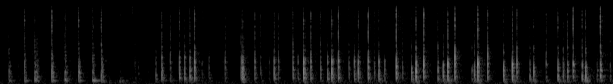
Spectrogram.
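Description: Fingers tap and scratch on a hand soap dispenser, making a quick, irregular run of quiet, dry clicks and ticks. Each tap is short with almost no ring, and the sound sits in the mids with little low end.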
